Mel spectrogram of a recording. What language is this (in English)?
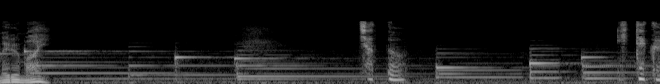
Japanese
